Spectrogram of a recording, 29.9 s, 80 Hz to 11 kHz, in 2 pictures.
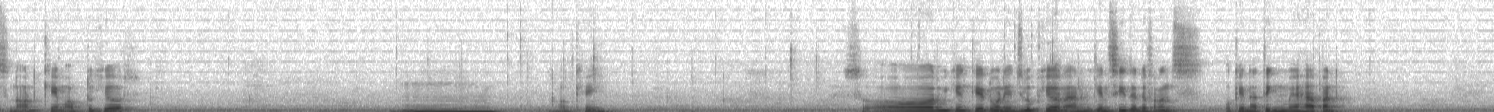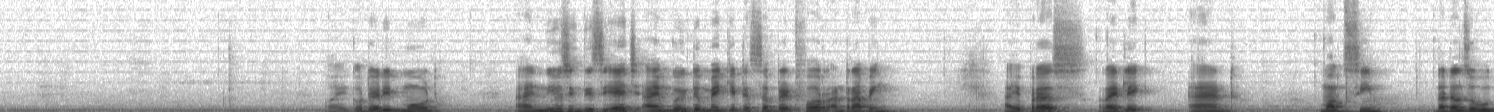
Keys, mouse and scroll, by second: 5.0 alt+shift+click, 9.1 click, 9.6 ctrl+r, 11.0 Tab, 16.2 click, 16.4 middle click, 16.5 click, 16.6 middle click, 16.8 click, 17.1-18.7 middle drag, 17.7 Tab, 25.9-29.8 drag.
